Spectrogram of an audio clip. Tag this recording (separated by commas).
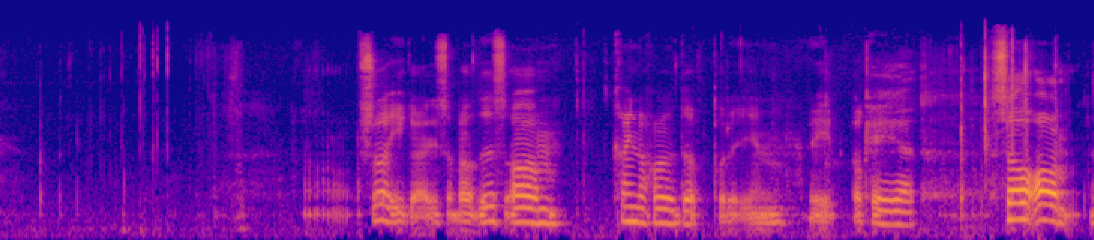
Speech, inside a small room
